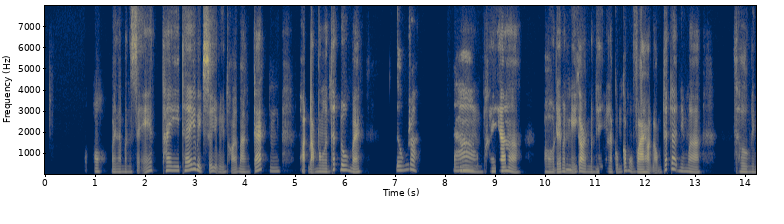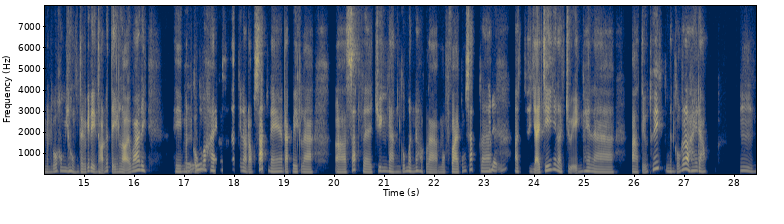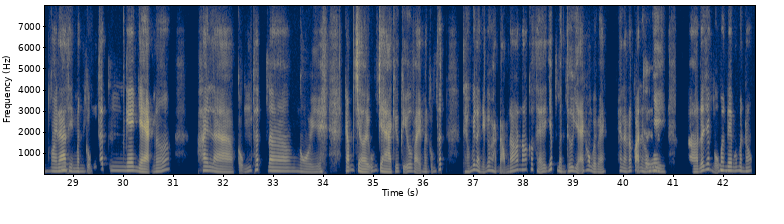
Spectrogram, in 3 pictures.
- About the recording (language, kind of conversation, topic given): Vietnamese, advice, Làm thế nào để tôi xây dựng thói quen thư giãn buổi tối nhằm ngủ đủ giấc?
- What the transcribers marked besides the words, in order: tapping; distorted speech; laughing while speaking: "dùng"; other background noise; chuckle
